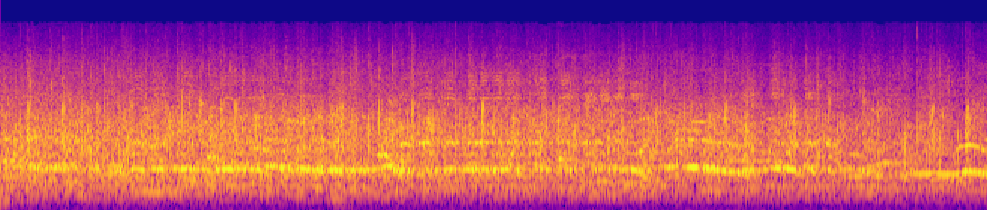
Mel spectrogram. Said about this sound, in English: Come on, somebody clap your hands if you value the oil. Come on, somebody, lift up your voice if you value the oil.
